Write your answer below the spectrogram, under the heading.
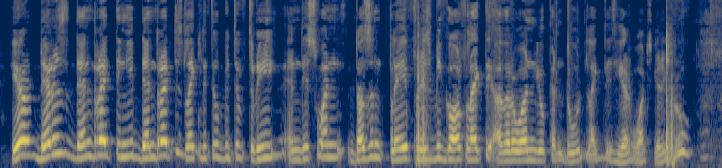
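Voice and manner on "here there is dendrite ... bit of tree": put-on Indian accent. Explaining what a dendrite is, in a put-on indian accent. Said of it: "We'll talk your Indian accent for you".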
